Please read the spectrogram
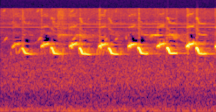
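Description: Recorded birdsong played from a sensor-triggered garden loudspeaker: a bird repeating one short, high, falling note about three to four times a second in an even series.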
